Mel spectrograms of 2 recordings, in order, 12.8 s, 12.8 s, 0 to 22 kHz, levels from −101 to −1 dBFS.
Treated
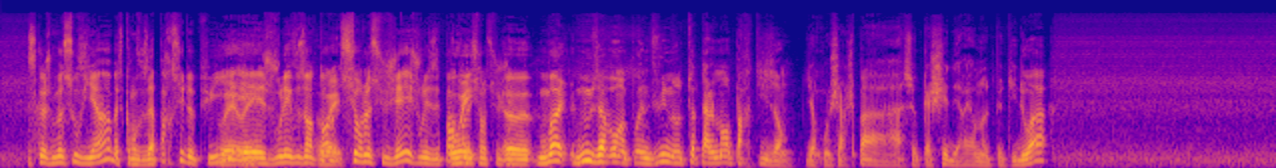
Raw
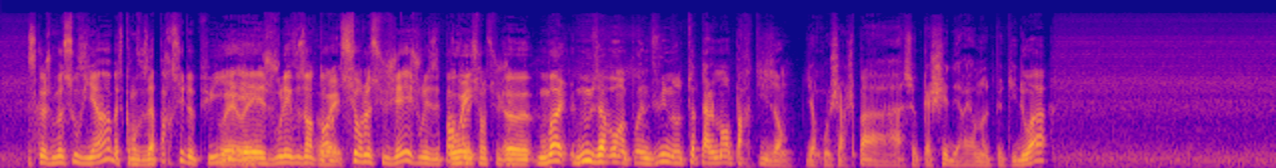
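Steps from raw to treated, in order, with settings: HPF 54 Hz

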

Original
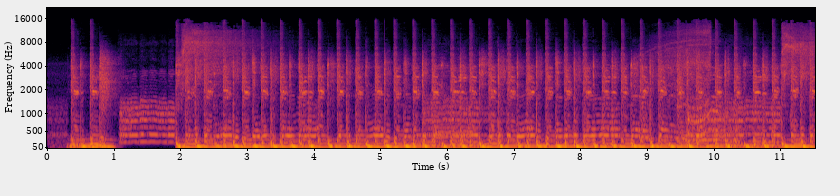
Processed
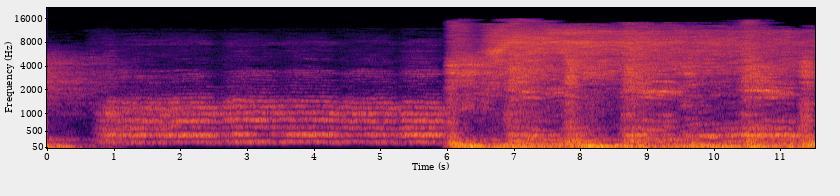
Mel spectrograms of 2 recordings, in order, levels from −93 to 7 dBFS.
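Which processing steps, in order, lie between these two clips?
high shelf 4700 Hz +9.5 dB; Paulstretch 6.2×, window 0.05 s, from 0.95; gain +2.5 dB

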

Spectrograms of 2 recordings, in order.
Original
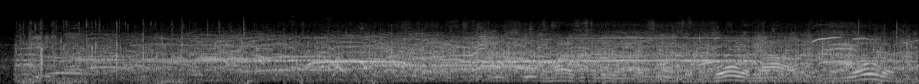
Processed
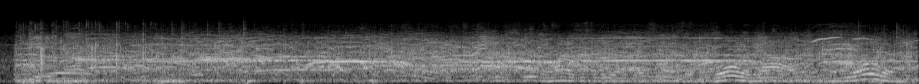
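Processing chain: bell 160 Hz +14 dB 0.72 oct; vocal rider within 4 dB 2 s; air absorption 90 m; doubler 22 ms -8 dB; gain +2.5 dB

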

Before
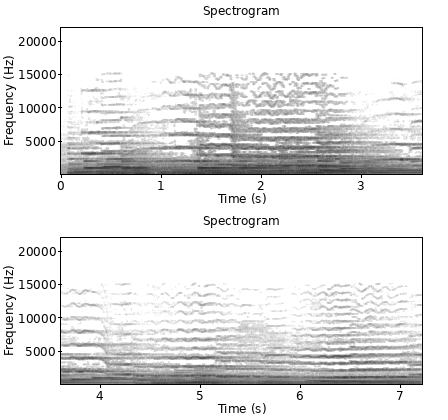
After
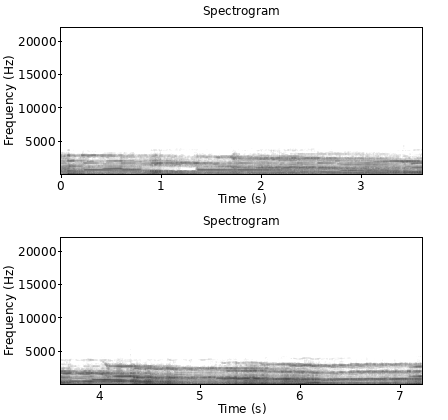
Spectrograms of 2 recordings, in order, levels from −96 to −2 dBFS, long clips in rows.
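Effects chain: Chebyshev low-pass 3200 Hz, order 8; frequency shift -280 Hz; low shelf 130 Hz -4 dB; limiter -25.5 dBFS, peak gain reduction 11.5 dB; negative-ratio compressor -40 dBFS, ratio -0.5; spectral delete 0.79–1.35, 540–1300 Hz; frequency-shifting echo 0.194 s, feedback 30%, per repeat -120 Hz, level -11 dB; gain +3.5 dB

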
